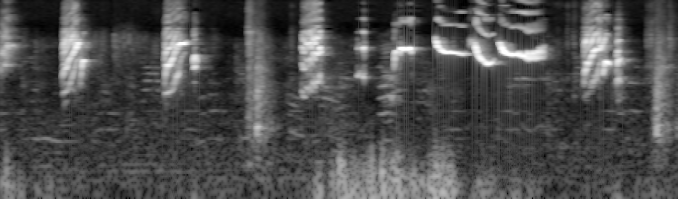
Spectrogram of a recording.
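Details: Oriental magpie-robin in peak singing form, used to lure birds. Harsh scratchy notes repeat roughly once a second, broken by a run of quick looping whistles in the middle, over a low background hum.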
